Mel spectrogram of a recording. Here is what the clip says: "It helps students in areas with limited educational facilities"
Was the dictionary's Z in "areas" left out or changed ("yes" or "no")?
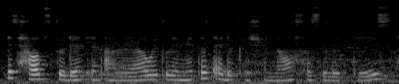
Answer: yes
